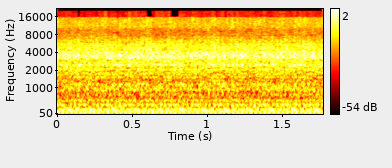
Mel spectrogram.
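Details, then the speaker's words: VW Touareg 2.5 TDI after rebuild, idling: steady diesel throb with fast, dry rattle from the rear timing gears, louder than before, a known common fault of this engine; otherwise engine runs well, no smoke. "И так вот шестеренки отчетливо слышно вот здесь. Вот они гремят."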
